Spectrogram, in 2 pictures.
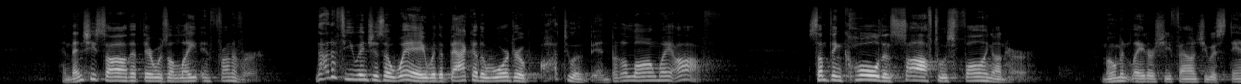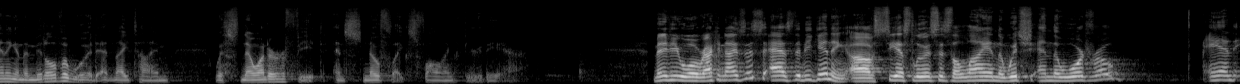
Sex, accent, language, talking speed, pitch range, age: male, American, English, 215 wpm, 155-225 Hz, 40-59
